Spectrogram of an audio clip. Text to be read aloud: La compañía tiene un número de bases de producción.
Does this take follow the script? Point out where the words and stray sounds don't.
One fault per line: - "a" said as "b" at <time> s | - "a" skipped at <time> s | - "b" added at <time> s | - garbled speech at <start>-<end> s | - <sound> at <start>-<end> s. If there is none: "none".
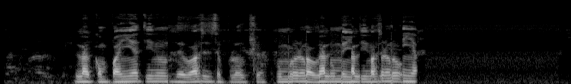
- "número" skipped at 1.7 s
- garbled speech at 2.8-4.2 s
